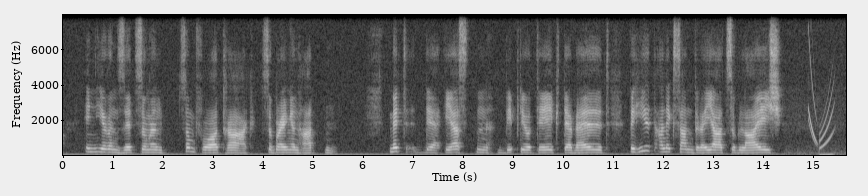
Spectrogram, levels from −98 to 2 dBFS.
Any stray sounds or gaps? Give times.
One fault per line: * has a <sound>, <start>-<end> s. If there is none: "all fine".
* has a chirp, 14.9-15.5 s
